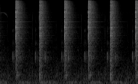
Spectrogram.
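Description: Sampled hi-hat hits sliced from a breakbeat drum loop, triggered from Impact drum-sampler pads at an even pace of about two and a half a second. The slices keep the recording room's ambience after each hit.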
